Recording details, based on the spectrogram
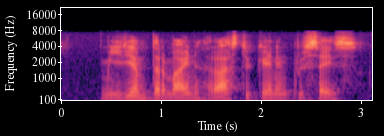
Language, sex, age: Afrikaans, male, 20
